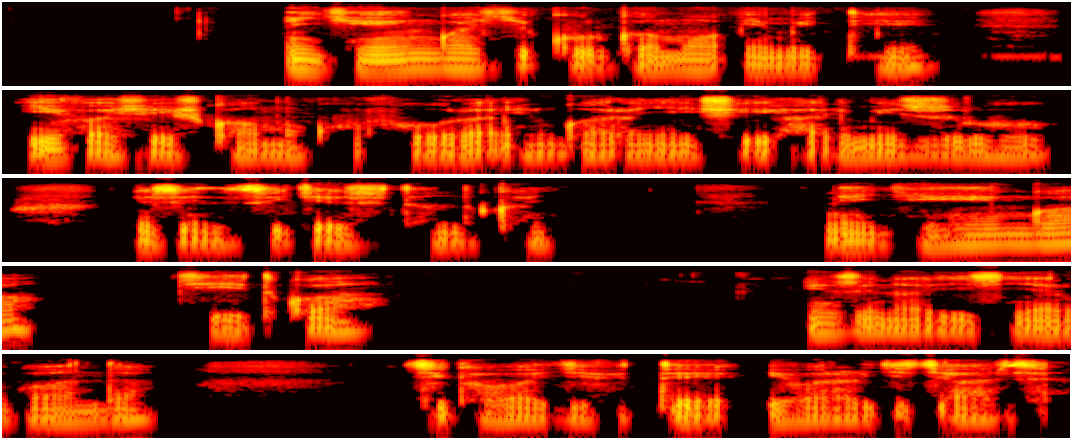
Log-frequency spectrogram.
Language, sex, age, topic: Kinyarwanda, male, 18-24, health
